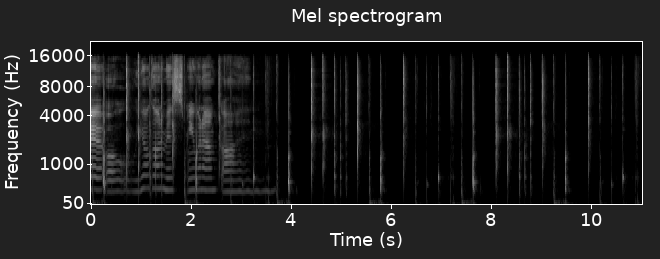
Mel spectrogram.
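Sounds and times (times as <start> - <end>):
hand claps: 0.7 - 2.9, 4.4 - 6.6, 7.6 - 11.0.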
